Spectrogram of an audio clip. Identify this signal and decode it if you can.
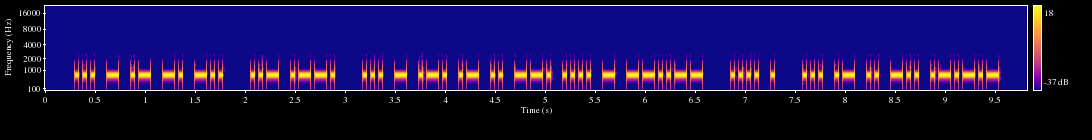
Morse code, heard as a keyed tone, about 30 wpm, 700 Hz. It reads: STAND UP STRAIGHT, HE SAID.
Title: Sentences from Top 1000 Words 30wpm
